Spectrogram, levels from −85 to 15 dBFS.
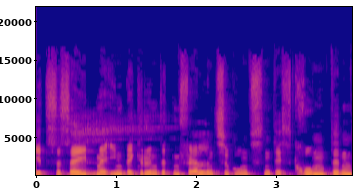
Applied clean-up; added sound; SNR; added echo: classical method log-MMSE.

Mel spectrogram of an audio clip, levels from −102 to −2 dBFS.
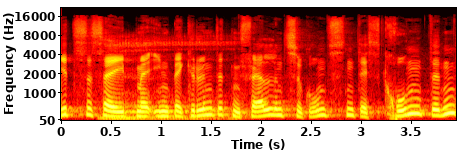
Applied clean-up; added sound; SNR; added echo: none; Animal; 18 dB; none.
